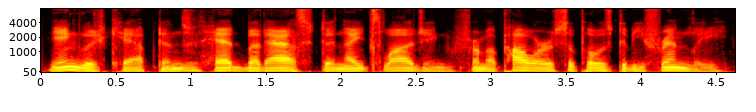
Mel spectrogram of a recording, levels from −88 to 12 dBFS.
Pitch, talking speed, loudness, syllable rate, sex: 105 Hz, 205 wpm, -17 LUFS, 5.4 syllables/s, male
